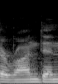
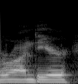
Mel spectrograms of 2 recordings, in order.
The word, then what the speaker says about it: Arondir: to tell you that I accidentally mispronounced a few of the names, and if that's gonna, like I said, Arondin instead of Arondir, and I said... I think Ronwin instead of Bronwyn, and I think I said Elrond instead of Elrond.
